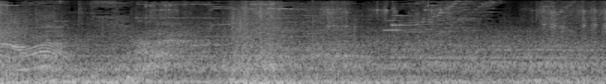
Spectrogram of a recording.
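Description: Plastic bricks clatter and break apart.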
